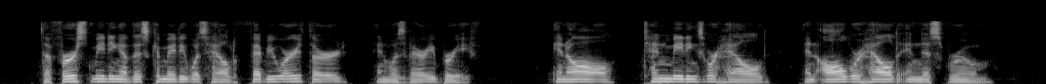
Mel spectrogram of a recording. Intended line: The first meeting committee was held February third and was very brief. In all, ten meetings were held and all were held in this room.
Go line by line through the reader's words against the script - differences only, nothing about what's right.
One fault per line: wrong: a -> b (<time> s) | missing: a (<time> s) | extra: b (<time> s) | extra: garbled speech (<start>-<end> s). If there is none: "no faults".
extra: of this (1.2 s)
